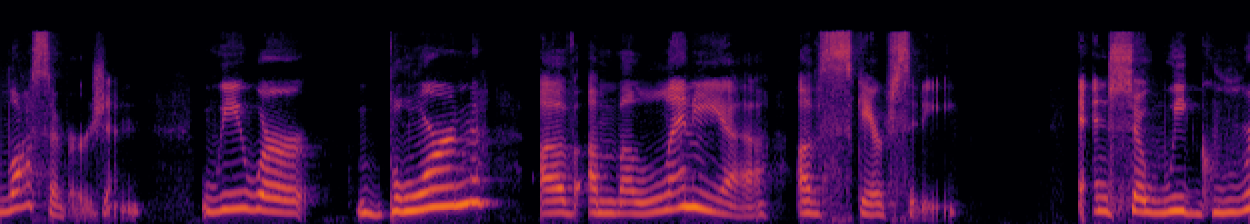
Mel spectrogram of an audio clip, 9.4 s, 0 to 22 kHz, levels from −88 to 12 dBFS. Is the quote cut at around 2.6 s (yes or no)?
yes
